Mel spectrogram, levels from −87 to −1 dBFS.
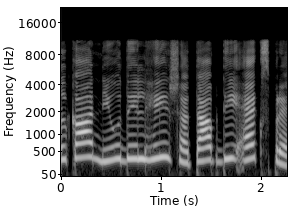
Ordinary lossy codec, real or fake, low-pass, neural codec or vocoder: none; real; 10.8 kHz; none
